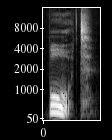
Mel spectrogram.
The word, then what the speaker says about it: bought: This sounds like or and rhymes with court. Common words include bought, brought, fought, ought, sought, thought, and wrought.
